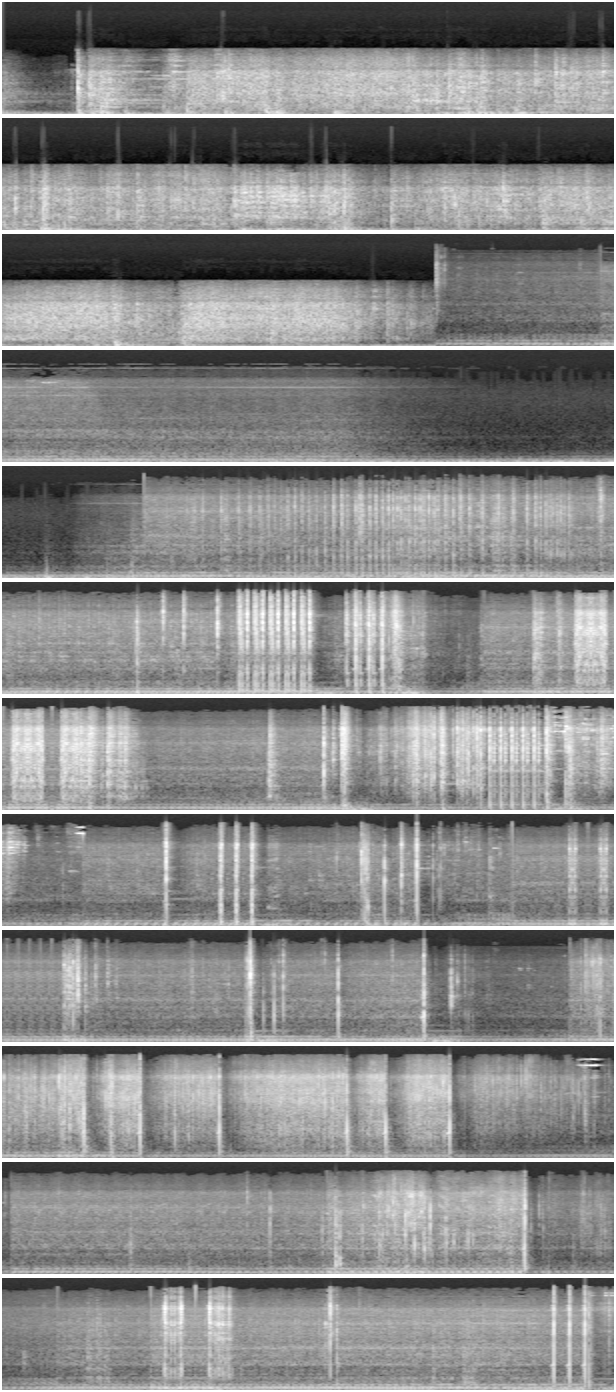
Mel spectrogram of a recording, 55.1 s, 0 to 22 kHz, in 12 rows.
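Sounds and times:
plastic and glass crunching: 1.3 - 12.5, 20.0 - 22.9, 30.0 - 32.8, 33.8 - 36.0, 41.0 - 46.0, 48.3 - 50.6, 54.6 - 55.0
car engine running: 12.4 - 55.0.

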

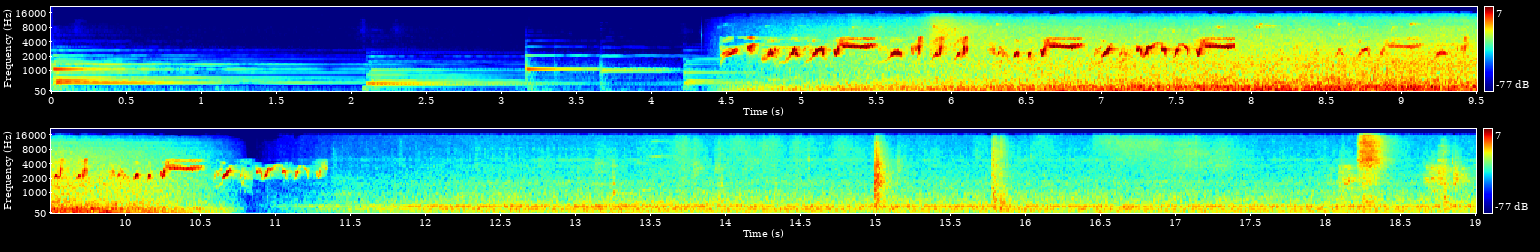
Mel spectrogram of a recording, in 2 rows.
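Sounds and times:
small birds chirping: 4.5 - 11.7, 12.5 - 13.8
low outdoor rumble: 4.6 - 16.5.

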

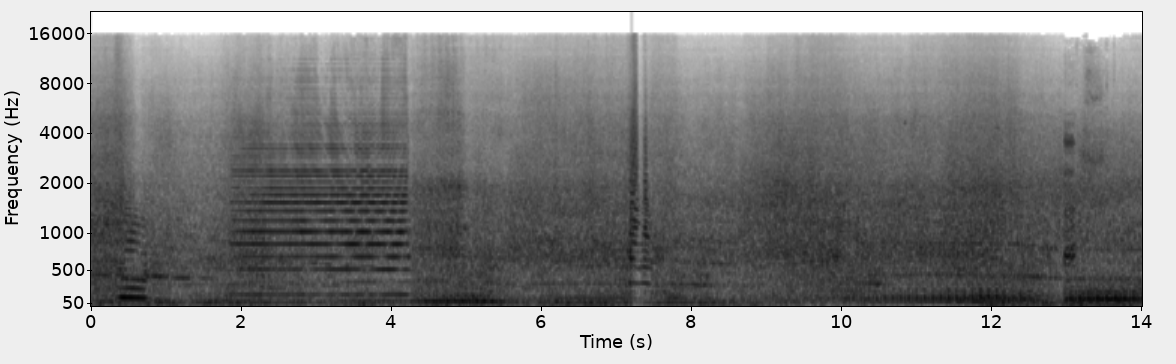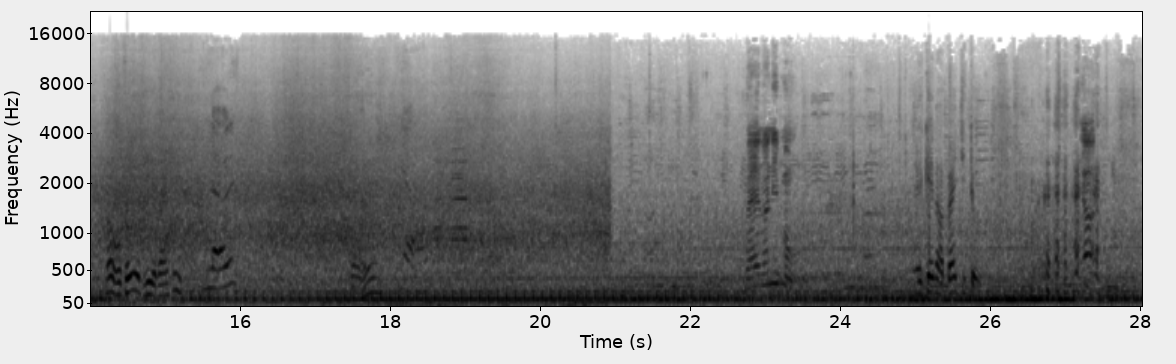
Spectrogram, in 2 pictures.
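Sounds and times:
heavy trucks driving past: 0.0 - 28.0
truck air horn: 0.2 - 1.0, 1.8 - 4.5, 7.1 - 8.0, 18.4 - 19.6.

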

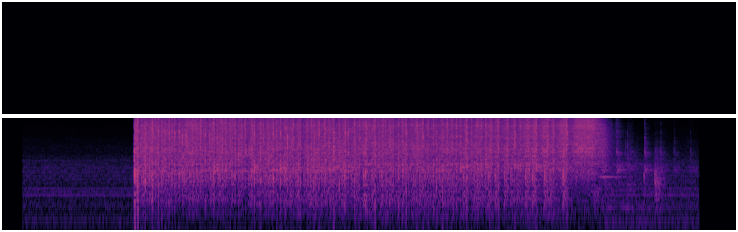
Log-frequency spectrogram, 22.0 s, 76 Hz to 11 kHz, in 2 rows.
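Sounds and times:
air cannon firing rapidly: 13.0 - 20.2.

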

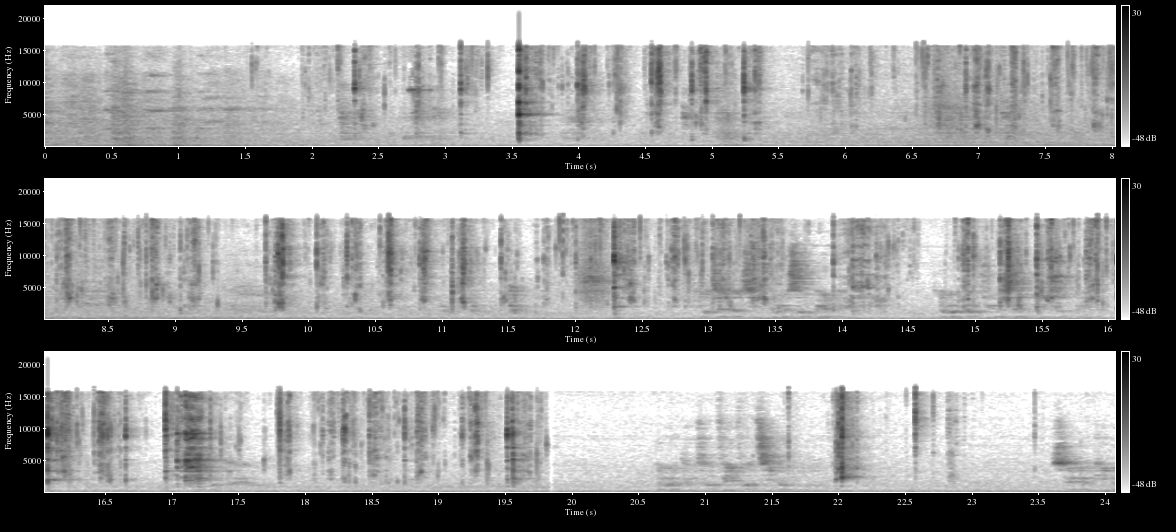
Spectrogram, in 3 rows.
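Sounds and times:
fork mashing soft pumpkin: 1.5 - 19.9, 21.9 - 23.0
fork clinking against bowl: 1.9 - 19.8.

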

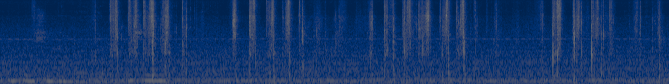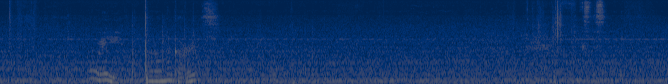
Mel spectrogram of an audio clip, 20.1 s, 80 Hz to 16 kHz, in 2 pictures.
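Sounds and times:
cards being shuffled: 1.4 - 10.3, 18.2 - 18.7.

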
